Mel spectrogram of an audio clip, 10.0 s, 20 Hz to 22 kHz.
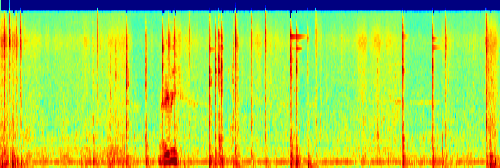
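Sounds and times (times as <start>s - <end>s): low hum: 0.0s - 10.0s
metallic clicks and knocks: 4.2s - 4.8s.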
